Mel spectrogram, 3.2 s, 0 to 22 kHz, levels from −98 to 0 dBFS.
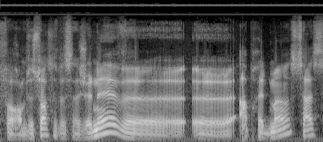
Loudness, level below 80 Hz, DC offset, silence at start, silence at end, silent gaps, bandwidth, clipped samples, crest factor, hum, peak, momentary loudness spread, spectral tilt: -23 LUFS; -54 dBFS; under 0.1%; 0 s; 0 s; none; over 20 kHz; under 0.1%; 16 dB; none; -8 dBFS; 4 LU; -4 dB/octave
